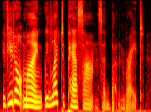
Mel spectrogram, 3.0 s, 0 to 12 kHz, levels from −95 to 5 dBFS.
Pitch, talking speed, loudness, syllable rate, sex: 185 Hz, 235 wpm, -19 LUFS, 4.7 syllables/s, female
